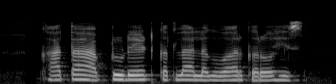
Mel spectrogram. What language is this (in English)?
Magahi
